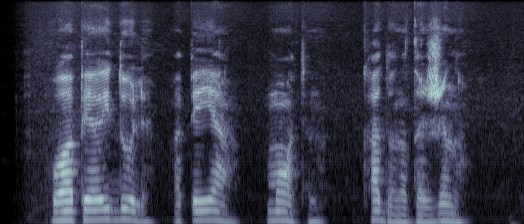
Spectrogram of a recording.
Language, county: Lithuanian, Vilnius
